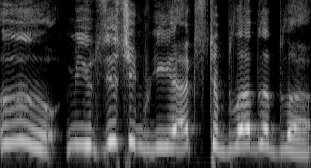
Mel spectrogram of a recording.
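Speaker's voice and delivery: slow high scoffing tone.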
